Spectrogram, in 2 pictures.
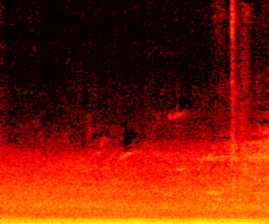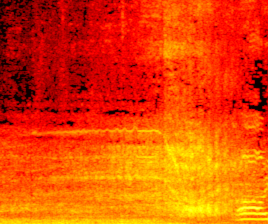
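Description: Electric RC trucks, a Losi and a Traxxas E-Revo, drag racing: a faint motor whine starts about halfway and swells into a loud rush of motors and tyres near the end, over a steady low hum.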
